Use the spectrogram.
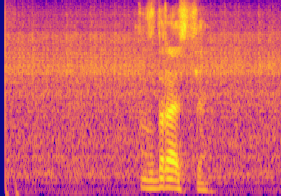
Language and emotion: Russian, neutral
